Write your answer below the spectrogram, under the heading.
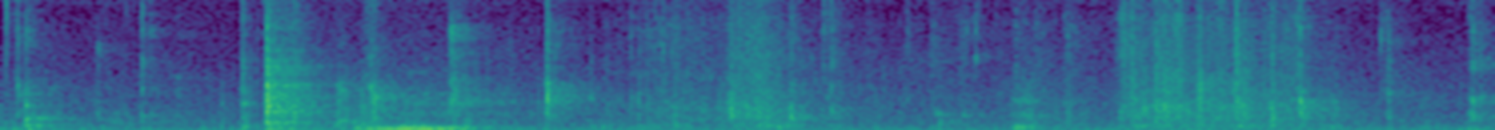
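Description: Faint close-miked eating sounds: sharp mouth and spoon clicks while a spoonful of chicken noodle soup is eaten, with a brief hummed sound about two seconds in. A crinkle of a cracker sleeve follows a little past halfway, as a hand reaches into the opened pack.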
